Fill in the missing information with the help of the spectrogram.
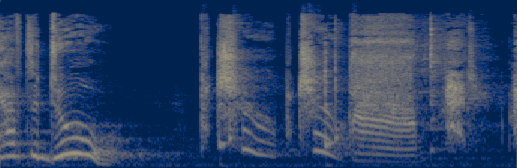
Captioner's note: buzz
